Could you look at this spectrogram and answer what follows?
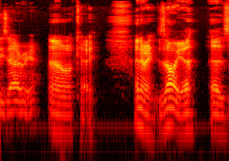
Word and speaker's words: Zarya: So, did I say Zarya? Zyra. I think it's actually pronounced Zarya. I thought it's pronounced Zyra in Russian.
